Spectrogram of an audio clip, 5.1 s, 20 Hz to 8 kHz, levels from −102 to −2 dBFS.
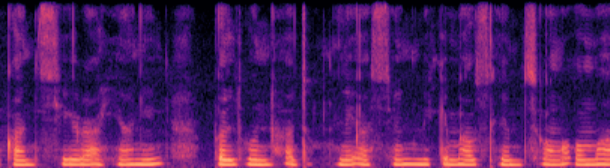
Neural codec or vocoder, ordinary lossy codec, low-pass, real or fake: none; none; none; real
